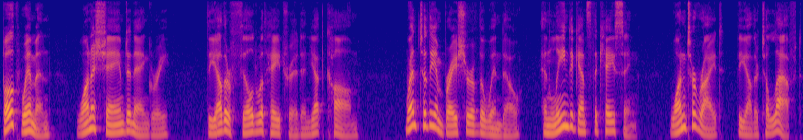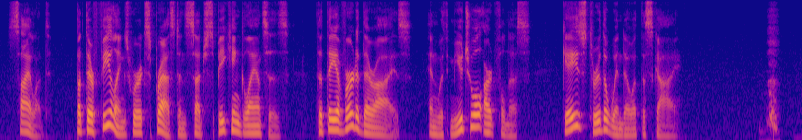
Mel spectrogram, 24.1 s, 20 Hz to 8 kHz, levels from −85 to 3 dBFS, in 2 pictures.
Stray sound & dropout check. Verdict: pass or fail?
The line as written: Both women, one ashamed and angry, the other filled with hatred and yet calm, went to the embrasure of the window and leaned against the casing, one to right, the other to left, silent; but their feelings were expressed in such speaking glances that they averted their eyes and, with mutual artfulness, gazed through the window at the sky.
fail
